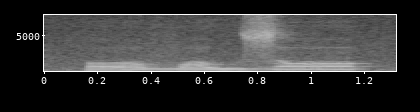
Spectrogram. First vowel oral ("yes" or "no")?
yes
